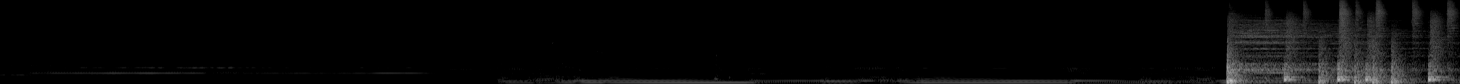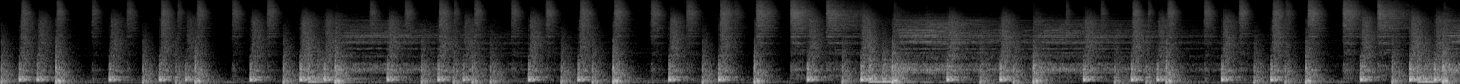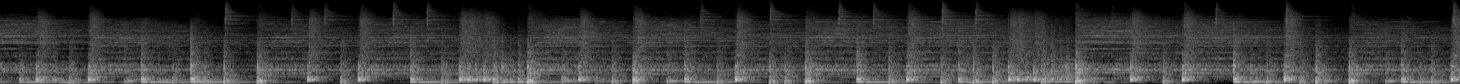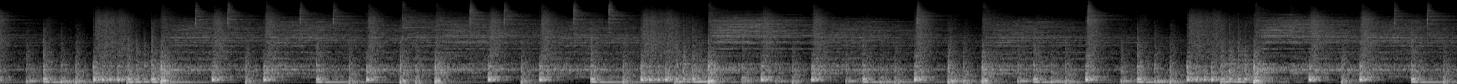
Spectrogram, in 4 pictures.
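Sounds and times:
drums: 12.3s - 58.3s.

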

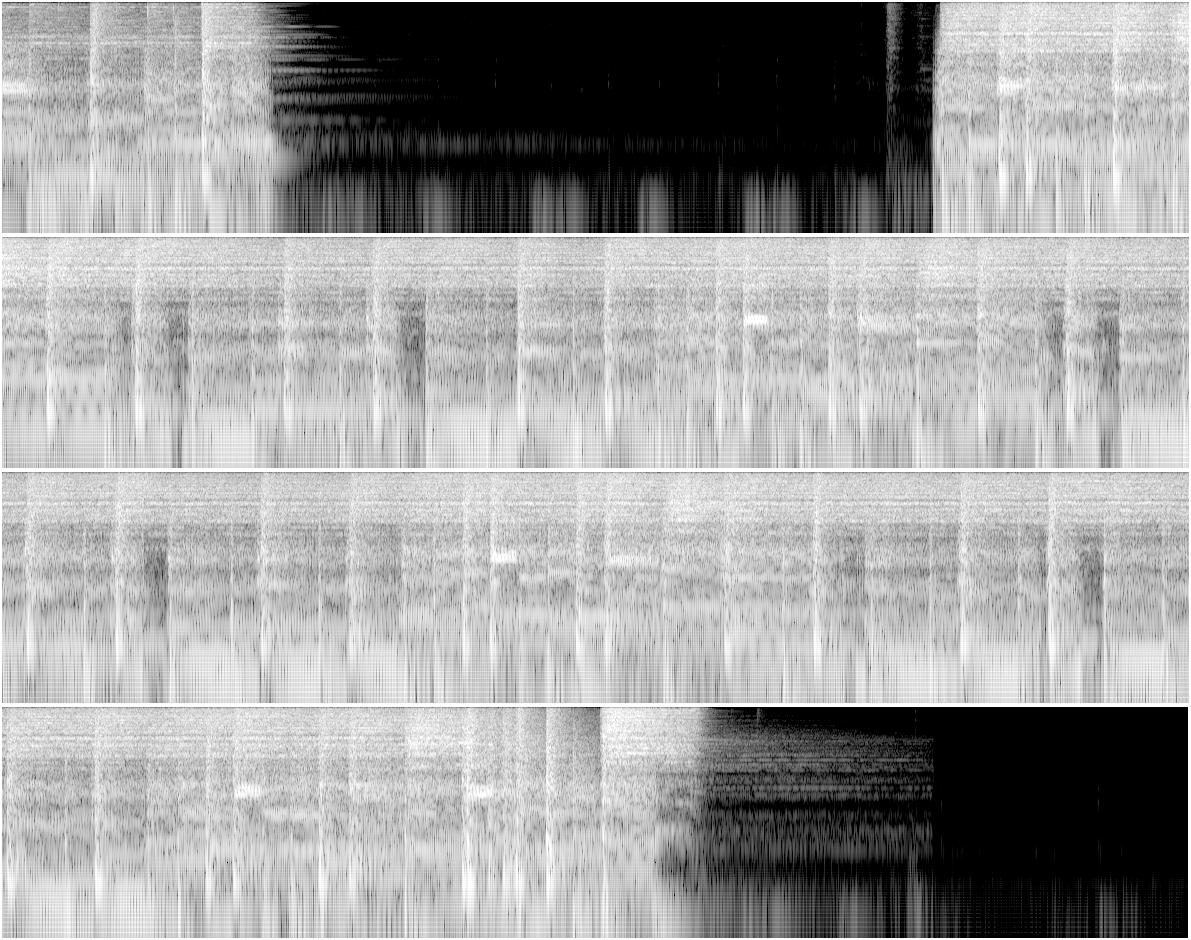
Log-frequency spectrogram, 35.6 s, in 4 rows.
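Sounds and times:
bass: 0.0s - 2.1s, 7.0s - 32.0s
drums: 0.0s - 2.5s, 5.6s - 33.6s.

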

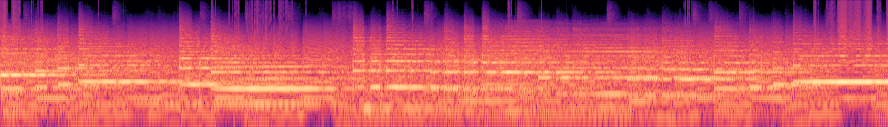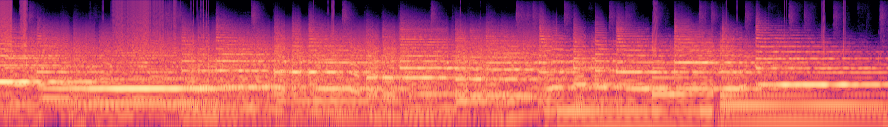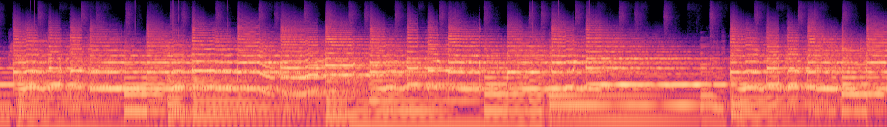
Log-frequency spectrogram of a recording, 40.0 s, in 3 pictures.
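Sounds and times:
bass in a monitor mix: 0.0s - 39.9s
guitar in a monitor mix: 0.0s - 39.9s.

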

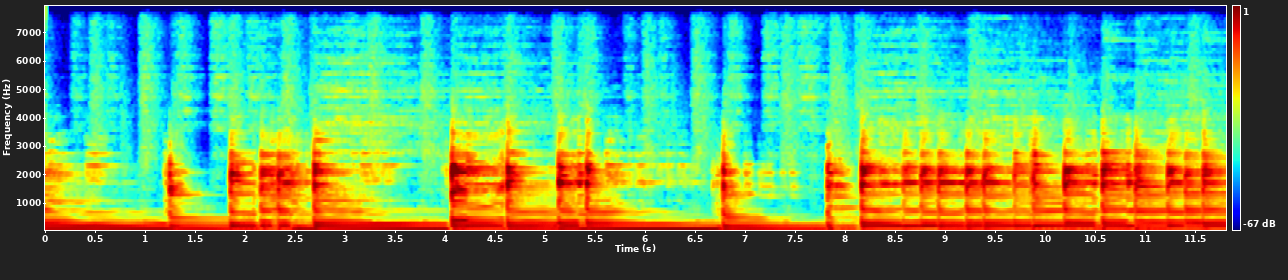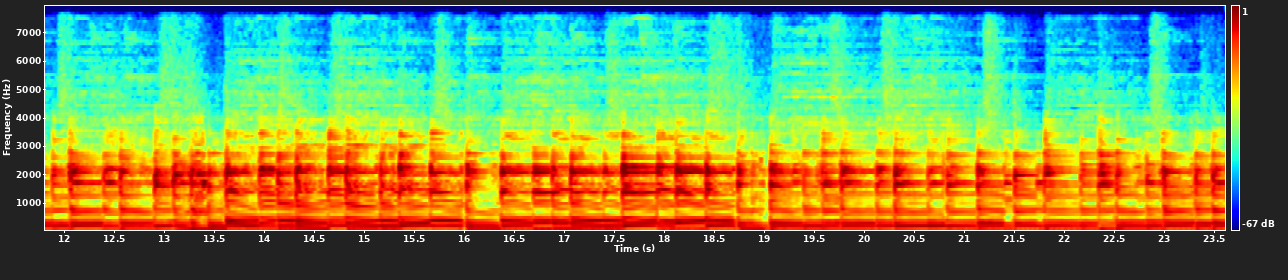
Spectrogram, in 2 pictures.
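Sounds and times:
mono synth bass: 0.0s - 23.6s.

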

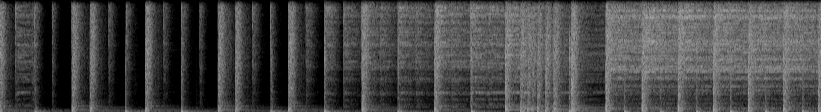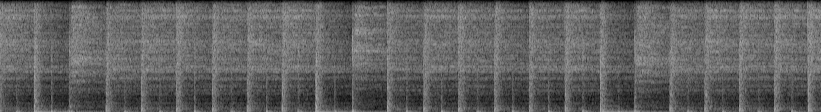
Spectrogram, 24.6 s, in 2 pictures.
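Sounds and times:
drums playing: 0.0s - 24.6s.

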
